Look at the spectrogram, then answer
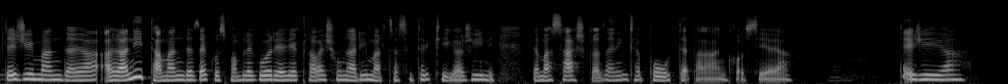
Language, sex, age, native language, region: Slovenian, female, 50-59, Slovenian, Drava region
